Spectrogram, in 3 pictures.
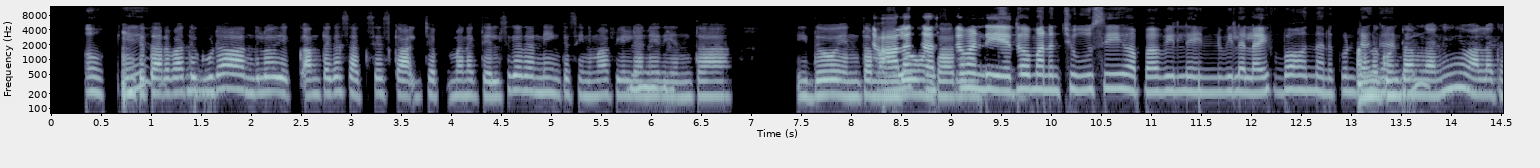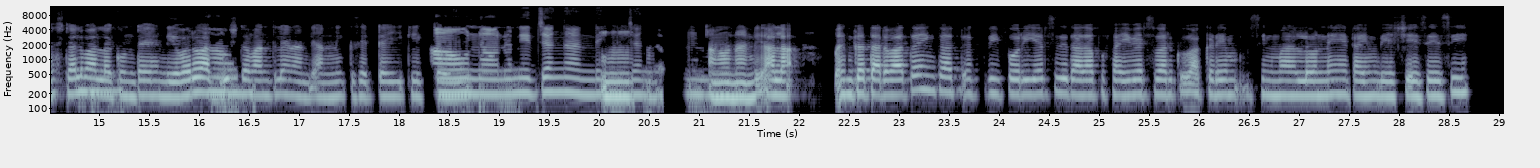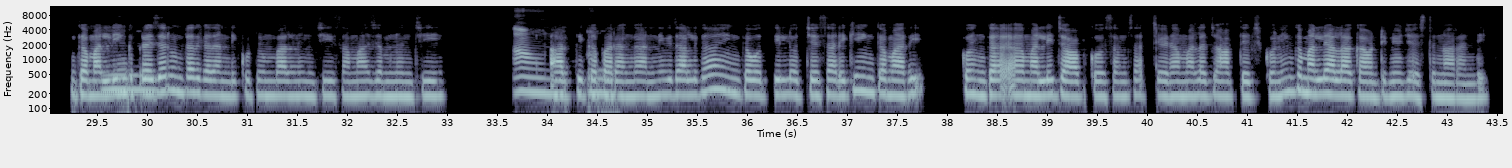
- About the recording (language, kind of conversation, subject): Telugu, podcast, నచ్చిన పనిని ప్రాధాన్యంగా ఎంచుకోవాలా, లేక స్థిర ఆదాయానికి ఎక్కువ ప్రాధాన్యం ఇవ్వాలా?
- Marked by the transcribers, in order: in English: "సక్సెస్"; chuckle; in English: "ఫీల్డ్"; in English: "లైఫ్"; in English: "సెట్"; in English: "క్లిక్"; in English: "త్రీ ఫోర్ ఇయర్స్"; in English: "ఫైవ్ ఇయర్స్"; in English: "ప్రెషర్"; in English: "జాబ్"; in English: "సెర్చ్"; in English: "జాబ్"; in English: "కంటిన్యూ"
